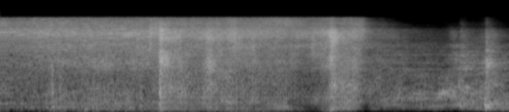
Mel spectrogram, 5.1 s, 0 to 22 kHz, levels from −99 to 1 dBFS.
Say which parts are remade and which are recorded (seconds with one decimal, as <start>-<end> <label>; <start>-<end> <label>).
0.0-1.5 recorded; 1.5-5.1 remade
